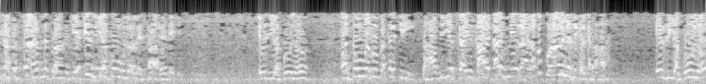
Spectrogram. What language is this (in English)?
Urdu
